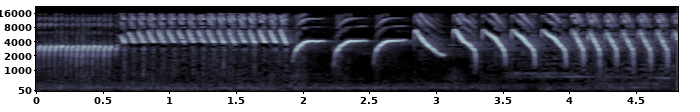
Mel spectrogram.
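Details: Crested canary delivering gacor rapat song: a steady whistled tone, a rapid buzzy roll, then a series of loud rising and falling slurred whistles, each about half a second apart.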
